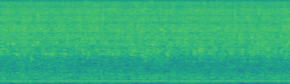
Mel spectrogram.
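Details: GE Adora PotScrubber dishwasher after replacing its bound-up drain pump, with the tub prefilled from the cold tap. A steady rush of hot water into the tub, with no hum, grinding or knocking; a normal fill before the drain test.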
